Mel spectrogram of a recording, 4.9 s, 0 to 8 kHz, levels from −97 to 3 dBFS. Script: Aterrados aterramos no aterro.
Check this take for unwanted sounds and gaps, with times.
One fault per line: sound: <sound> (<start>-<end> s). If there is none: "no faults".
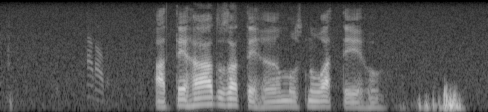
sound: chirp (0.9-1.1 s)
